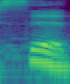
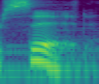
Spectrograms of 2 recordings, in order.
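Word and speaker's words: Cid: airships mughals chocobos bahamuts and a character named sid spelled with a c you might remember a few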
